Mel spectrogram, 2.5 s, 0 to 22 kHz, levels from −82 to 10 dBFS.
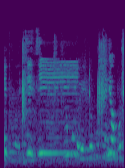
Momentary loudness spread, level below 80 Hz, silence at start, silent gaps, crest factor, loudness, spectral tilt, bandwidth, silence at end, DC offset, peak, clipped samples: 4 LU; -80 dBFS; 0.05 s; none; 24 dB; -31 LUFS; -1.5 dB/octave; 11.5 kHz; 0.05 s; under 0.1%; -10 dBFS; under 0.1%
